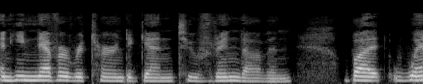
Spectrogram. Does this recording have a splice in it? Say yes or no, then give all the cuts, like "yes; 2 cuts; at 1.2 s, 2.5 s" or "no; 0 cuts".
no; 0 cuts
